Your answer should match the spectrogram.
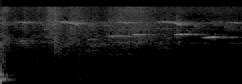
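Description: Faint, short, high chirps of birds in the background, a few thin calls in the second half.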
